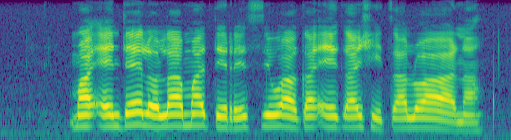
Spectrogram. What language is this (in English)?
Tsonga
